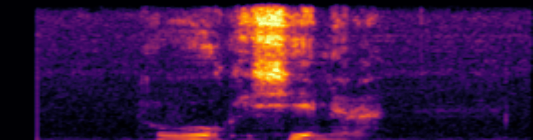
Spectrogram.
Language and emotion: Russian, neutral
